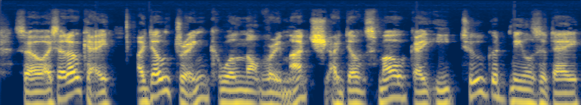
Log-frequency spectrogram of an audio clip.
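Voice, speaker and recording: A man with a British accent speaks at a medium pitch and moderate pace. His voice is somewhat breathy, with lively intonation. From UK. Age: 60s. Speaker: YouTuber and author. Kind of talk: vlog monologue.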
